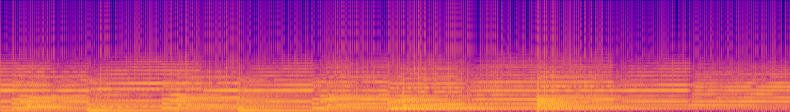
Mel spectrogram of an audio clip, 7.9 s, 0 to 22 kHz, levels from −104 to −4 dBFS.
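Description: Buffer tearing runs the whole way through: a steady robotic buzz at about 46.9 Hz whenever there's signal, which fits a 1024-sample buffer. The writer and reader have slipped, so a sliver of each period replays audio from roughly 70 ms earlier.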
